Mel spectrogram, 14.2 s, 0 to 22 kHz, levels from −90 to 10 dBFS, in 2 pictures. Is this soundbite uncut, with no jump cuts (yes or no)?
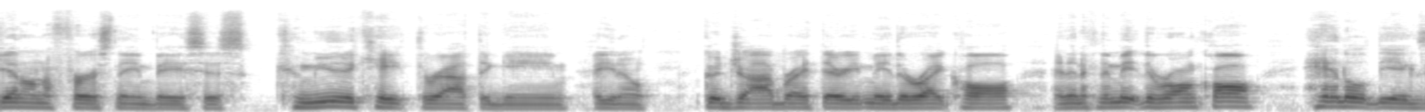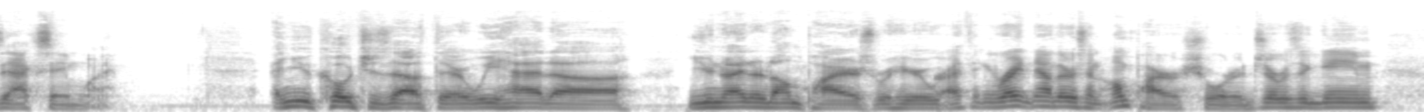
no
